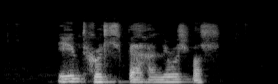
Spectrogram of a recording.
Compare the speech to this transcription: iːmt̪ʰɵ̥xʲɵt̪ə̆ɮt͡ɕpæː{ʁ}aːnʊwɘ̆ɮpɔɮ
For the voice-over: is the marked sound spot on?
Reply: no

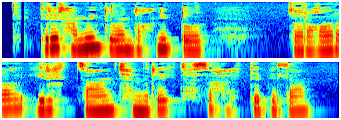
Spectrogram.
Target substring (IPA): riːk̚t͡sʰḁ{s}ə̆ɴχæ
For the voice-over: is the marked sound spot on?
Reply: yes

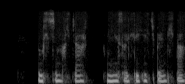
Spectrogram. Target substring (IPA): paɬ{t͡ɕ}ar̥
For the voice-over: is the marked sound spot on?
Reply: yes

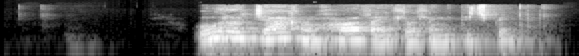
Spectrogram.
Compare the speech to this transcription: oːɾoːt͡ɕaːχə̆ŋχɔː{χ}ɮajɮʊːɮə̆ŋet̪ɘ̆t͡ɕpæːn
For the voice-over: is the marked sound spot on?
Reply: no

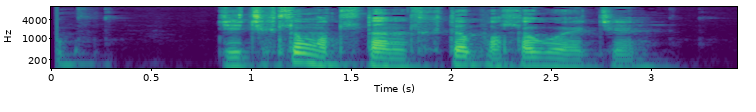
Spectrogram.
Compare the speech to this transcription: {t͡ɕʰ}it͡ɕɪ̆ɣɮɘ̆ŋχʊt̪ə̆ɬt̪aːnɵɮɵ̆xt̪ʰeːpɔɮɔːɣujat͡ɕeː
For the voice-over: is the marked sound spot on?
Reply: no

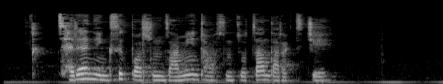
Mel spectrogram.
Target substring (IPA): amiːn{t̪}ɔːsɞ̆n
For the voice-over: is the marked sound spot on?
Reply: no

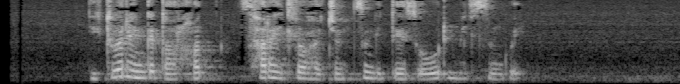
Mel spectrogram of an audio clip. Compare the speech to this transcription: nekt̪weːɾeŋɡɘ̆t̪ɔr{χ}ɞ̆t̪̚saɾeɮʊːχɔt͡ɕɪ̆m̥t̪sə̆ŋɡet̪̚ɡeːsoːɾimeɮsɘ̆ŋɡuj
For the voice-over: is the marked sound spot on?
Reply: yes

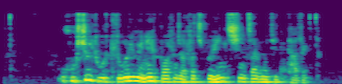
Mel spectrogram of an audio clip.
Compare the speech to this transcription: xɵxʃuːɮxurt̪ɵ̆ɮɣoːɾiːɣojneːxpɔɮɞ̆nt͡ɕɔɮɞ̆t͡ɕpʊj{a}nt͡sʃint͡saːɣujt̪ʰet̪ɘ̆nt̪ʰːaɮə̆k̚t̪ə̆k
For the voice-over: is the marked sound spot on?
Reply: no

